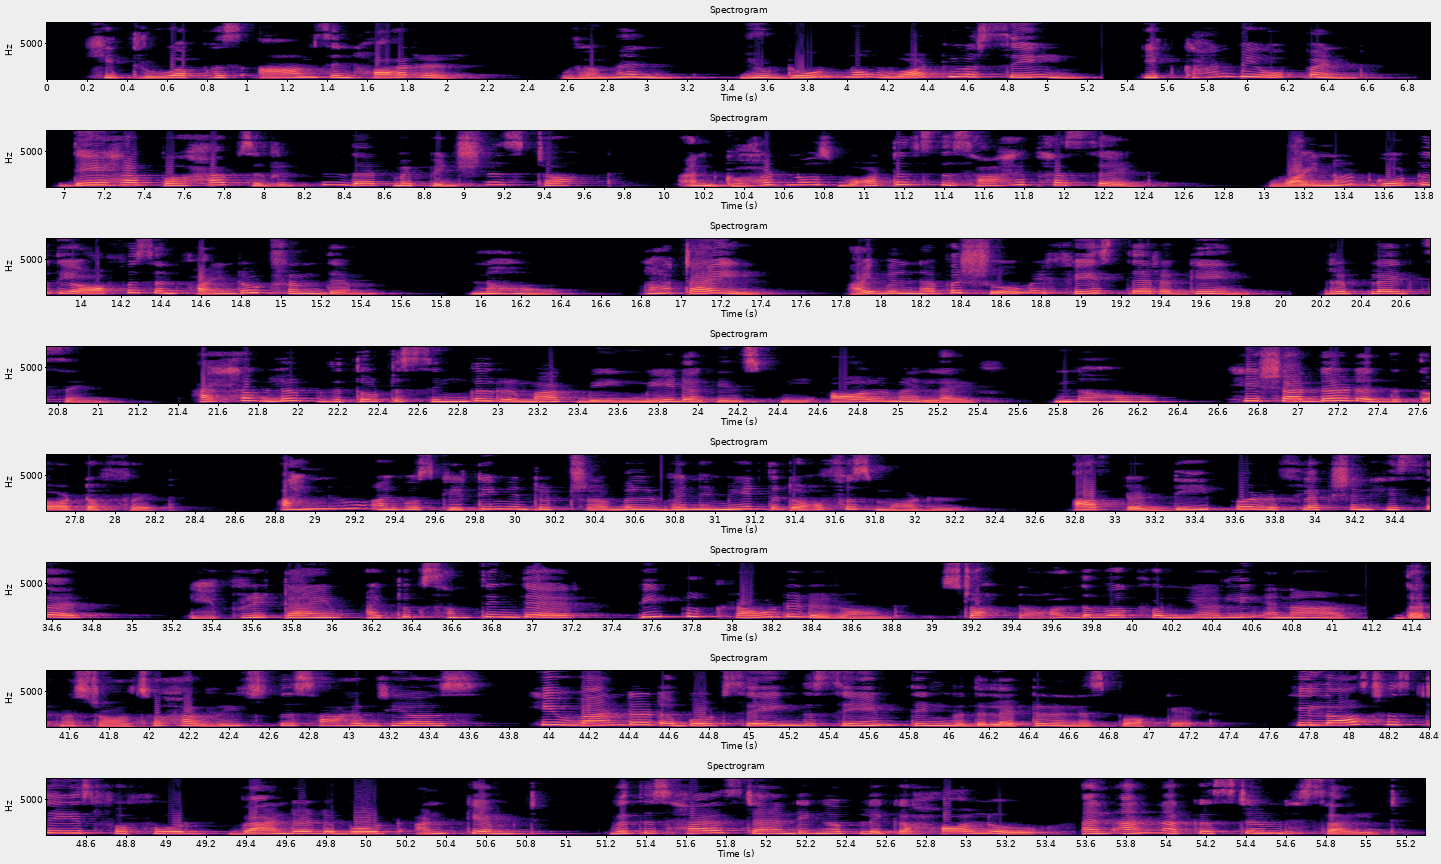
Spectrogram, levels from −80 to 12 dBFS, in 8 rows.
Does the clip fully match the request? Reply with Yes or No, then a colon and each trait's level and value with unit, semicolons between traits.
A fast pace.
Yes: fast, 175 wpm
